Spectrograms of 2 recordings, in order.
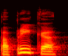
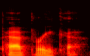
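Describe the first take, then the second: First: The R sound is rolled. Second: The R sound is an unrolled er. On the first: The speaker calls it wrong. "We do not roll our R's in English" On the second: The speaker calls it right. "The R is voiced, not rolled"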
